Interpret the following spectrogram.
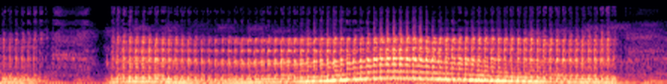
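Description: A man's lip roll (lip trill) vocal warm-up: lips buzzing while he voices a sliding pitch. A first note ends just after the start, then after a brief break a longer one dips low, glides up to a peak past the middle and slides back down.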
